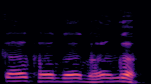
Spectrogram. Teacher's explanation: क वर्ग का उच्चारण स्थान होता है कंठ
